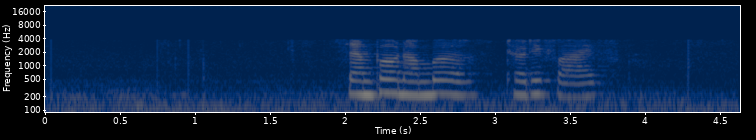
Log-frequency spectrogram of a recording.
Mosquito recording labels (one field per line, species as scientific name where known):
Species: no mosquito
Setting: cup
